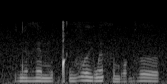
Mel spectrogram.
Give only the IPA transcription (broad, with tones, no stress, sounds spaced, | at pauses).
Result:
d ə̃˦˨ ɦ ɛ̃˦˨ m ʊ˩˥ ǃʼ ɨ˩˥ v ɤ˦˨ y̯ w ə̃˦˨ h ə̃˨ b ɔ˩˥ ɡʱ ɤː˦˨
